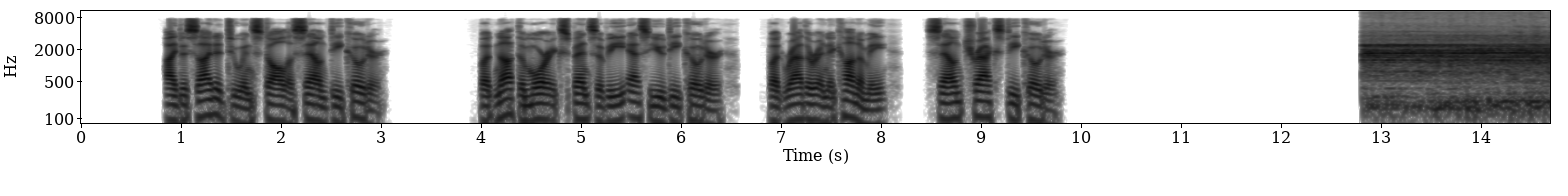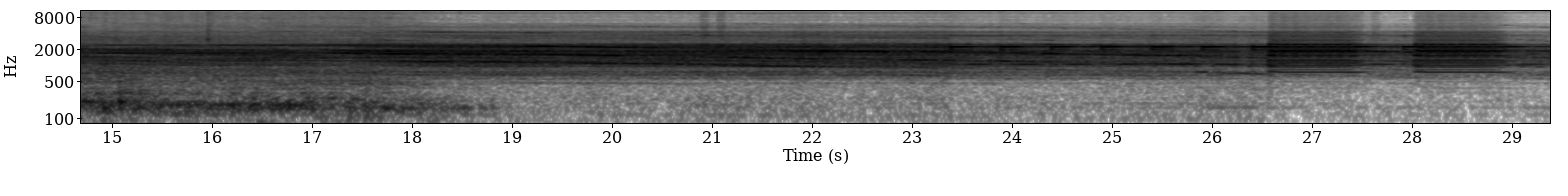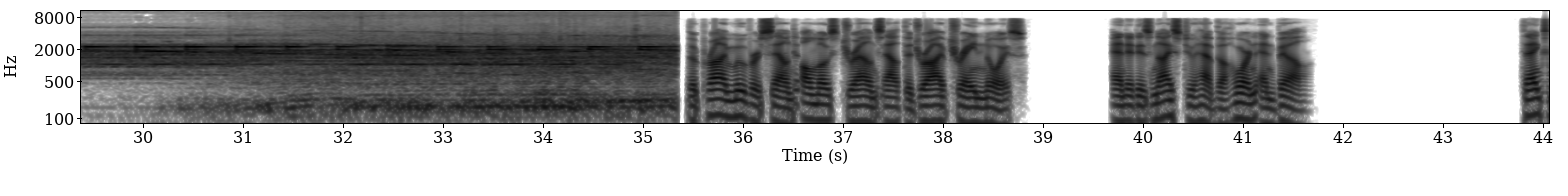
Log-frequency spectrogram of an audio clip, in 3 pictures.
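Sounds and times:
horn blasts: 0:12.9 - 0:35.4
locomotive bell ringing: 0:12.9 - 0:35.4
model train motor and gears: 0:12.9 - 0:35.4
simulated diesel engine sound: 0:12.9 - 0:35.4.

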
